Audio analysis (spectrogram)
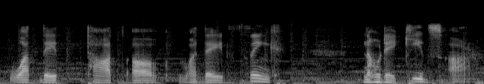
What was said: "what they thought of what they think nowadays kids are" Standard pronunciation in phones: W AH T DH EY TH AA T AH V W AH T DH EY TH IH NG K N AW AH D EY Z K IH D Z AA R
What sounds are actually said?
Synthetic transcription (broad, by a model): W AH T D EY T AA T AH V W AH T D EY TH IH NG K N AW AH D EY K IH D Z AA R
